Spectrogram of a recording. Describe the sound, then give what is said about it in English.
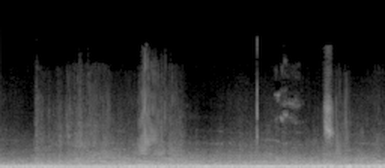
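Engine drone of a Porsche Turbo pace car leading the race field on the front straight at a Long Beach street circuit, a steady low, rumbling hum that stays at a fairly even level. “deluxe Porsche, that's a turbo actually that's uh, pacing the field here quick look at it uh, as it comes past us on the front straight here.”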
